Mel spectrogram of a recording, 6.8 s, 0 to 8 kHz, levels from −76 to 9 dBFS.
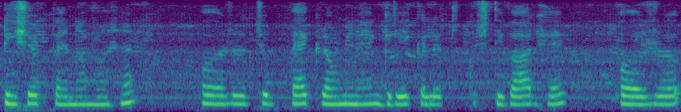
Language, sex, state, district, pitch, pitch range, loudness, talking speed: Hindi, female, Himachal Pradesh, Shimla, 220 Hz, 215-230 Hz, -17 LUFS, 160 wpm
